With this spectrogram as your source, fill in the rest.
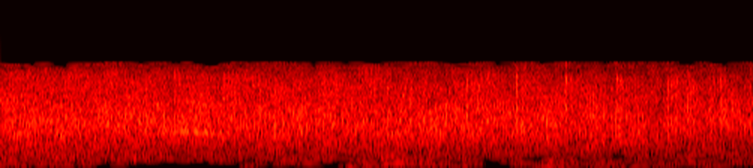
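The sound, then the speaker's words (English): An afternoon audience in Kela Mesa applauds to welcome an a cappella group from Uganda. Thick, continuous clapping keeps a fairly even level throughout and sounds somewhat muffled. “will you, this afternoon here in Kela Mesa, put your hands together and welcome the a cappella from Uganda.”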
